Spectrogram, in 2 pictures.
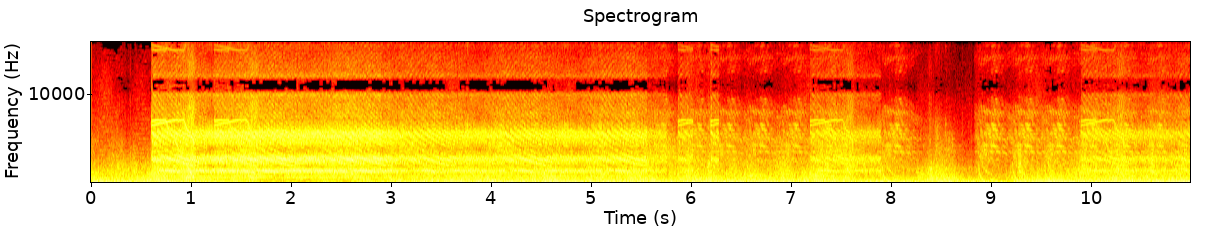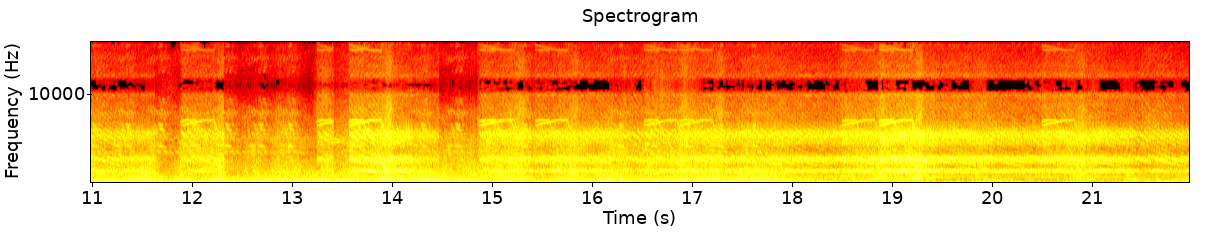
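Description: Explosions boom and rumble over and over.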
